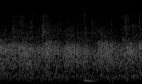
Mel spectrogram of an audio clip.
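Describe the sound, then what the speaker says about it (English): Steady audience applause fills a conference opening ceremony at the BlueInvest Africa event, a dense, continuous clatter of many hands with no break across the short stretch. "Okay, we're clapping."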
